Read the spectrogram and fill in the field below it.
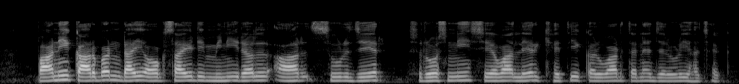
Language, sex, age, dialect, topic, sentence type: Magahi, male, 18-24, Northeastern/Surjapuri, agriculture, statement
